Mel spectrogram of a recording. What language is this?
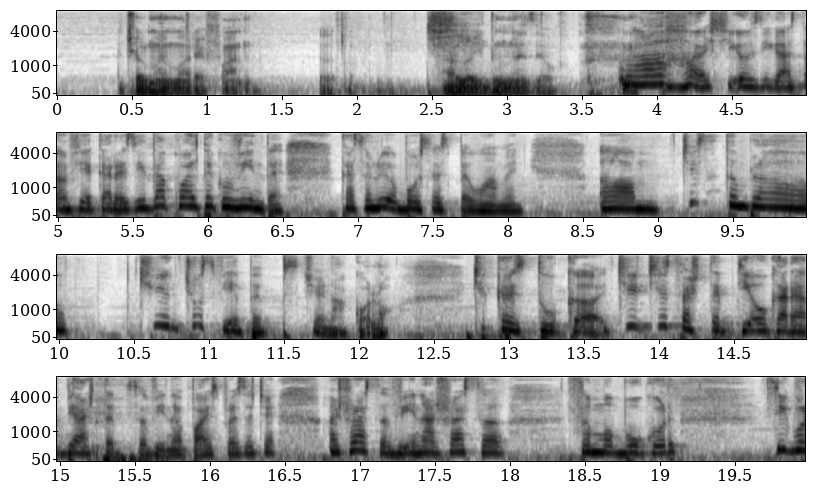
Romanian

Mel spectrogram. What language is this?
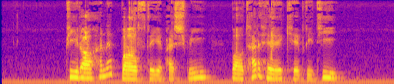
Persian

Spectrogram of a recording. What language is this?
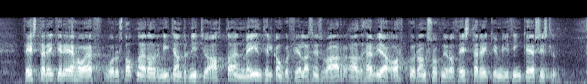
Icelandic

